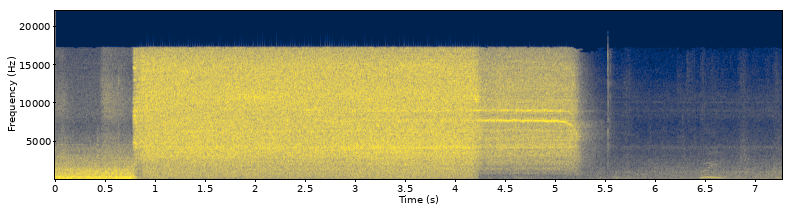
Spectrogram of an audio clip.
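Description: Compressed air blasting out of a train's air-brake line at the coupling between an NS 1700-class electric locomotive and a passenger coach as the brake hose is worked: a loud hiss begins about a second in, lasts about four seconds and then cuts off.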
